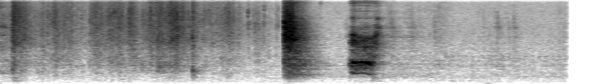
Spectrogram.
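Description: Small chips of dry ice poured onto a thin layer of hot water in a metal tray, with a crackling, fizzing hiss as they hit the water and two short loud bursts about three seconds in. The sound cuts off suddenly near the end.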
